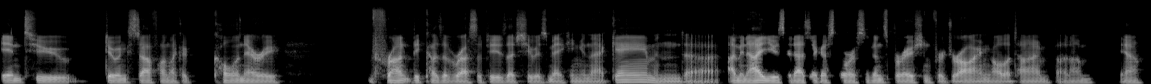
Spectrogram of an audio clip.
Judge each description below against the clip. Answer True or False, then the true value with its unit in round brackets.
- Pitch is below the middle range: True (80 Hz)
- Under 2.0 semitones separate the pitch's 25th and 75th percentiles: True (1.6 semitones)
